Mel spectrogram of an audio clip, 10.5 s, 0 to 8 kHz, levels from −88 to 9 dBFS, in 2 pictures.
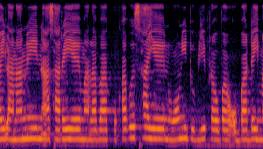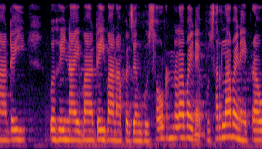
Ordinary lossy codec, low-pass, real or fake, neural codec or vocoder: none; 7.2 kHz; real; none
